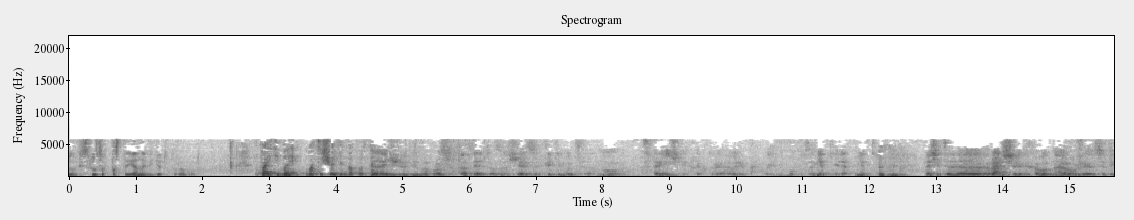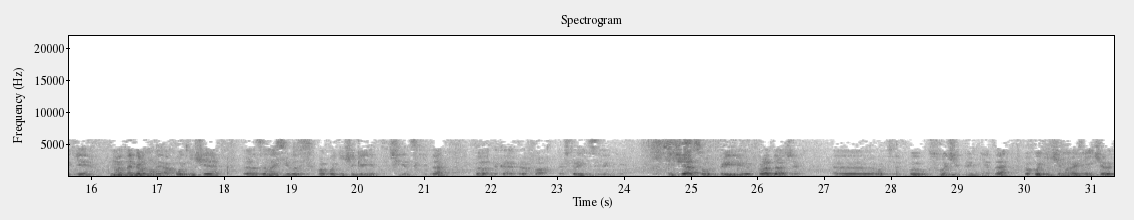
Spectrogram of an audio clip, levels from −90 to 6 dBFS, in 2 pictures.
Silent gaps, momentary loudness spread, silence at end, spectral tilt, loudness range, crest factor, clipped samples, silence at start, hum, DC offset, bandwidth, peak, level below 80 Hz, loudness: none; 17 LU; 0 s; -4.5 dB/octave; 11 LU; 26 dB; under 0.1%; 0 s; none; 0.2%; 6.2 kHz; -8 dBFS; -72 dBFS; -33 LUFS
